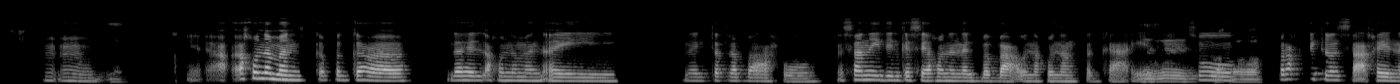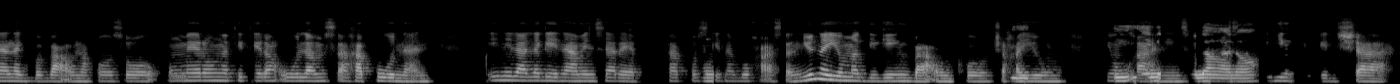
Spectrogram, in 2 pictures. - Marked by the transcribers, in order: none
- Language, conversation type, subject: Filipino, unstructured, Mas pipiliin mo bang magluto ng pagkain sa bahay o umorder ng pagkain mula sa labas?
